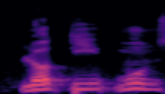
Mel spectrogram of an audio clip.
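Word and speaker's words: Lottie Moon: Loti Moon, se escribe L-O-T-T-I-E, Loti Moon.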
